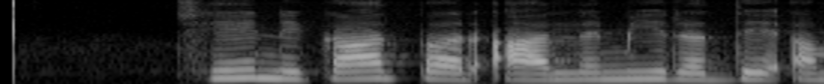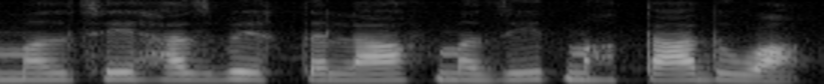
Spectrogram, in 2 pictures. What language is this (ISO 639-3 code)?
urd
